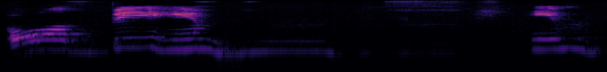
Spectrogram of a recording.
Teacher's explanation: गुन्ना पे वक्फ करेंगे, मीम मुशद्दद लेंगे उसका, लेकिन हिम्मी नहीं बोलेंगे, सिर्फ इसको साकिन करके पढ़ेंगे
